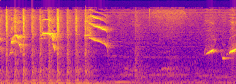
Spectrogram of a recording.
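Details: Leafbird from Aceh in 'mabok' song: a fast rattling run of clipped notes ends in high falling swoops. After a quiet pause, two bright rising whistles come near the end.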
